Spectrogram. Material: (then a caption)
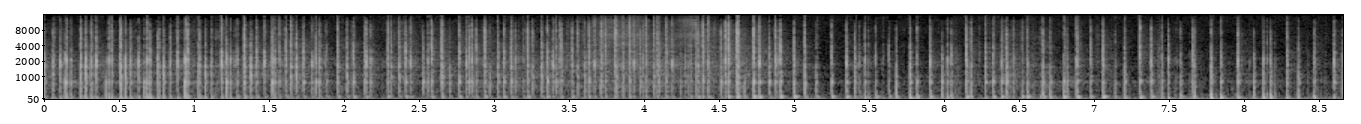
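Cardboard. An empty, hollow brown cardboard kitchen-roll tube, held in the hands and tilted sideways, is tapped rapidly and scratched by long nails. A continuous run of dry, quick taps with a low, hollow body and bright papery clicks is heard, mixed with soft scratching. Each tap dies away almost instantly.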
